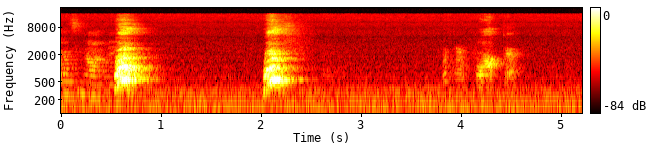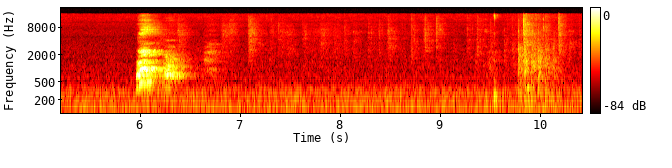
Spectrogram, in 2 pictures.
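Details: Timneh African grey parrot (Psittacus timneh), talking.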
